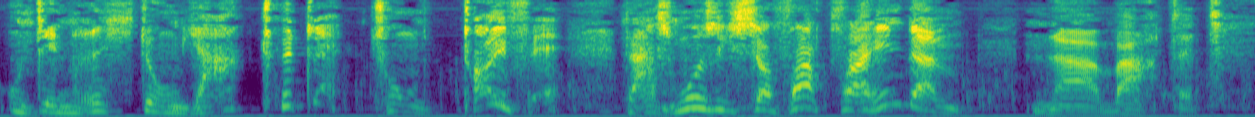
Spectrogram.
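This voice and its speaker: An actor playing a ruthless, scheming villain in a 1970s radio play, with a raspy voice and a gloating manner. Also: male voice, a little high, wildly swooping pitch, takes it slowly, sharp tone, heavily acted. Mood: alarmed, menacing. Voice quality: raspy, creaky.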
